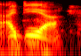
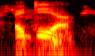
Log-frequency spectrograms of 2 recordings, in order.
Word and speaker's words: idea: Ken, the only small thing, idea. Idea. Idea. Good. And make sure you don't have an R sound at the end. It's just idea.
